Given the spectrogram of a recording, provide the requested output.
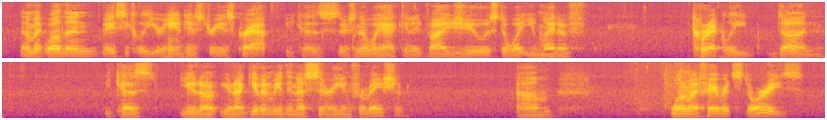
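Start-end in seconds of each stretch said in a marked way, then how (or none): none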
